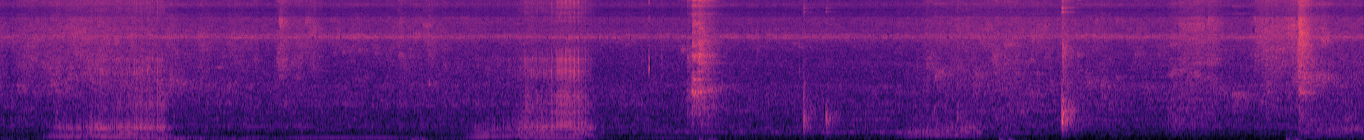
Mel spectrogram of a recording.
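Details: Elvis, a Great Dane, snoring. Long, low, rasping breaths roll in around one, five and nine seconds, with quiet stretches, small clicks and rustling between them.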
